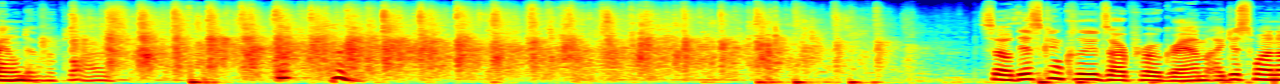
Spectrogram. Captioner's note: applause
